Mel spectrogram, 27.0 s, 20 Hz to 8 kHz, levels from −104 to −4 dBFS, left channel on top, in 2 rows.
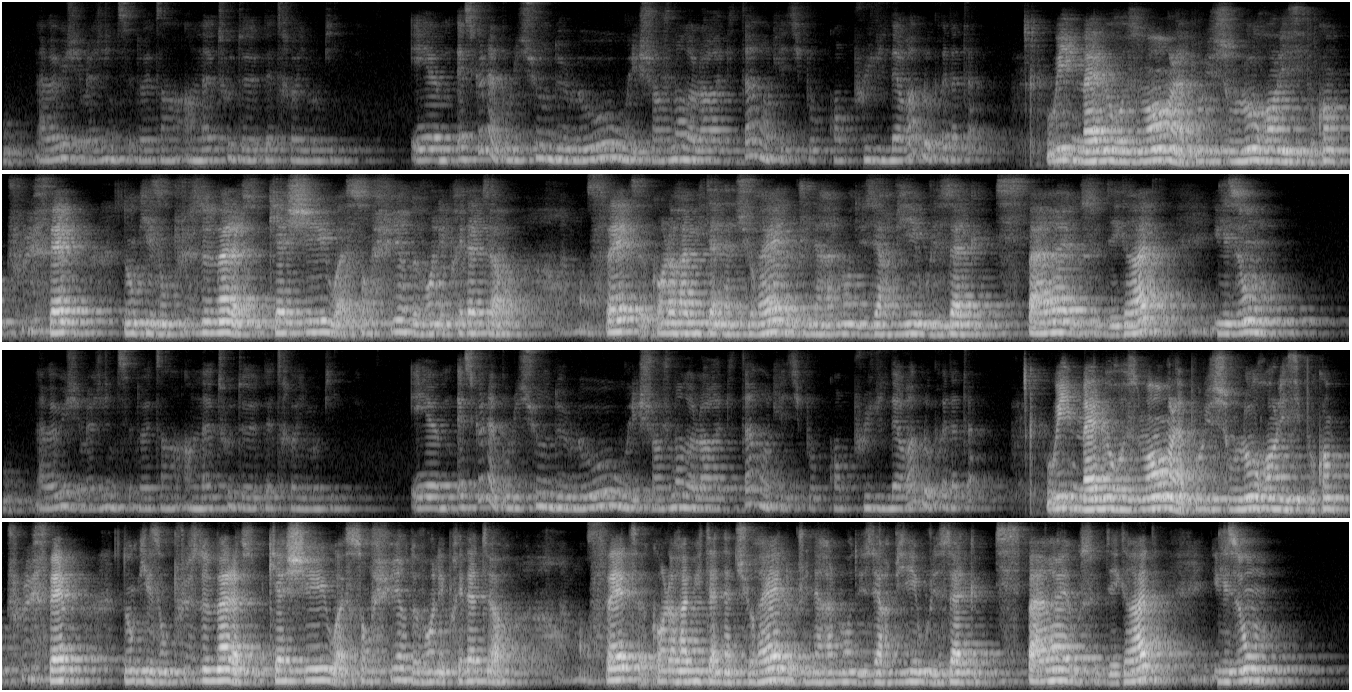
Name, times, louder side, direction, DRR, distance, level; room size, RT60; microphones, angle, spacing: voice 1, 0.3-3.4 4.1-9.7 19.0-19.5 25.4-25.5, equal, 15° right, -1 dB, 1.2 m, -42 dB
voice 2, 10.4-25.0 25.6-26.1, right 2 dB, 80° right, 2 dB, 1.0 m, -29 dB
14.0 x 6.7 x 2.5 m, 1.2 s
head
